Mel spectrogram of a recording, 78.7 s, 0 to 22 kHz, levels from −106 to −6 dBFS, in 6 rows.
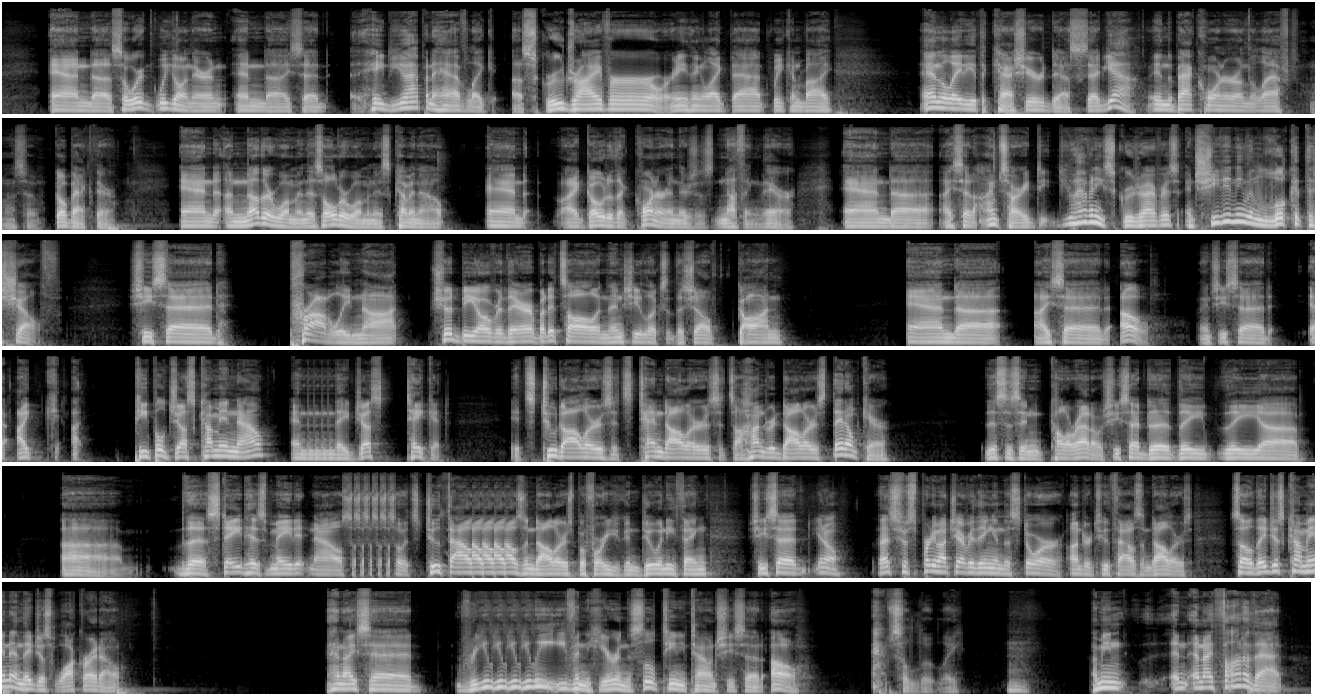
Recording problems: audio stuttering; 4 times, first at 42 s

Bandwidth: 17.5 kHz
